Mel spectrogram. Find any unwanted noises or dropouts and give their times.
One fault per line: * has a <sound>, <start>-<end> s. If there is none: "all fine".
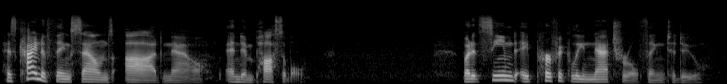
all fine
